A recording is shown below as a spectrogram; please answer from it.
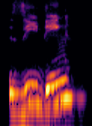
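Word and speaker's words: Xi Ding: like this is um Zee ding it's spelled X I and then D ing he's a caricature artist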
